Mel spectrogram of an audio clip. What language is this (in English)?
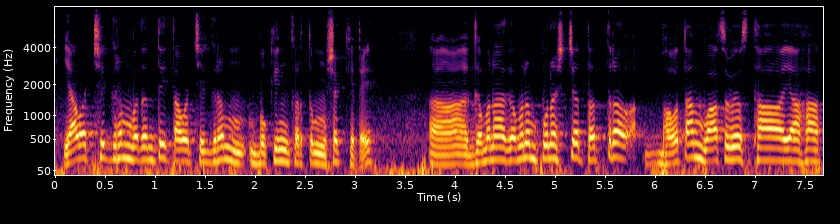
Sanskrit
